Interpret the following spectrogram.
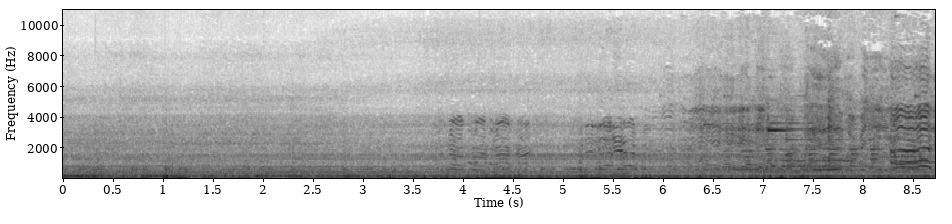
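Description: Motorboat engine running at speed, a steady low drone mixed with wind buffeting the microphone. Laughter comes in about halfway through.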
